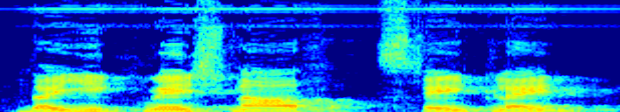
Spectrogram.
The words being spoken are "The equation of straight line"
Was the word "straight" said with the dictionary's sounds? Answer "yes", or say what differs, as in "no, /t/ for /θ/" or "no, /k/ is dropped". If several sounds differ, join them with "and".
no, /ɹ/ is dropped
